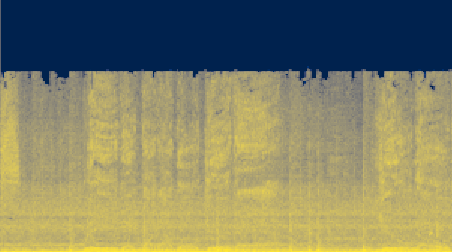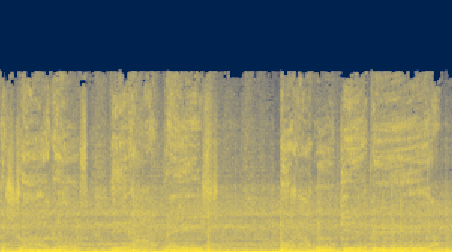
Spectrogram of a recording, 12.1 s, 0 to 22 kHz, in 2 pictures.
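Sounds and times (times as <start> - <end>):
distorted rhythm guitars: 0.0 - 12.0
harsh death metal vocals: 0.0 - 12.0.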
